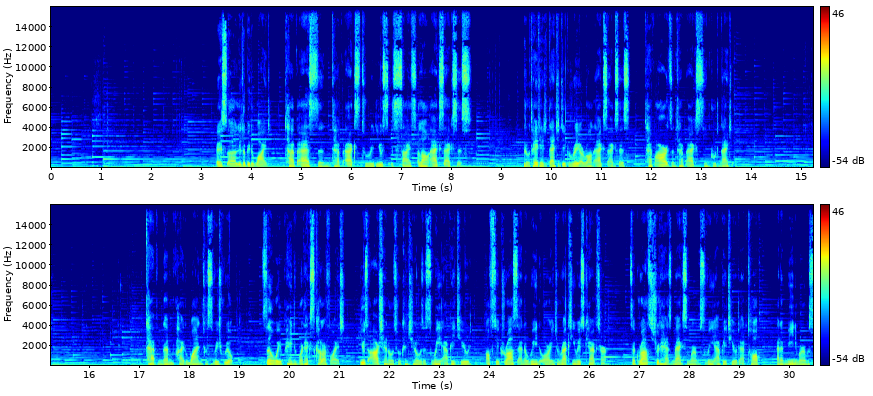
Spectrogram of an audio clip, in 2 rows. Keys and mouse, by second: 2.5 a, 3.9 s, 4.2 x, 6.2 click, 7.3 Tab, 8.6-9.5 middle drag, 10.6-11.3 middle drag, 11.5-12.1 middle drag, 12.4 middle click, 13.2 r, 13.6 x, 14.2 9, 14.3 0, 14.8 Return, 15.4-16.2 middle drag, 16.7 KP_1.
